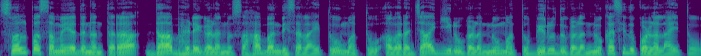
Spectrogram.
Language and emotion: Kannada, neutral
